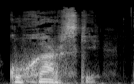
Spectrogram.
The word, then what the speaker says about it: Кухарский: чье имя Петька и Избышек произносили как Кухальский или Кухарский, всегда именно так, нажимая на «харский».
